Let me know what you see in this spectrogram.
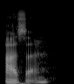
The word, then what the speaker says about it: Haza: Everyone, please welcome Javier Diaz Haza. I say it correctly? – Haza, yeah. – Yeah. How many people say Haza? – Most people say Hach.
